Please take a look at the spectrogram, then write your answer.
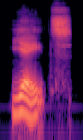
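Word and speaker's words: Yeats: s h EA Batty B A TT y Yates ye a TS Sheamus s a m s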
